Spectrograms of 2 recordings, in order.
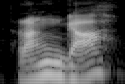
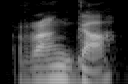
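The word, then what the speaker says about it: Rangga: to Basics baky in Indonesia and forgive my pronunciation um it's called ranga I believe r r a n g g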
